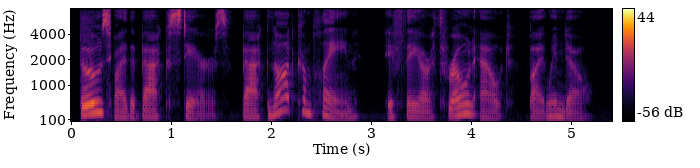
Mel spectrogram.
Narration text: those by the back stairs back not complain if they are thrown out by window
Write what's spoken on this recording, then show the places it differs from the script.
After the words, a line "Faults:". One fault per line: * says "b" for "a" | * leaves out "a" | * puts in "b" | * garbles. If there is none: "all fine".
those by the back stairs back not complain if they are thrown out by window
Faults:
all fine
